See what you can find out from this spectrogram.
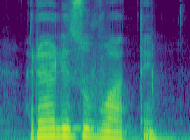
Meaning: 1. to realize, to make real, to implement (make into a reality) 2. to realize (convert into money)
- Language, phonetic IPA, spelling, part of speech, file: Ukrainian, [reɐlʲizʊˈʋate], реалізувати, verb, Uk-реалізувати.ogg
